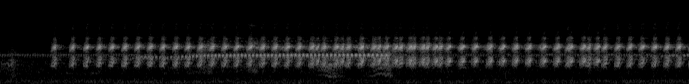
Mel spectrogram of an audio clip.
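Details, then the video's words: Pond tree frogs in North-East Italy on a mid-April night: after a half-second pause, dense fast croaking pulses start and run unbroken to the end, about four per second. A continuous mole cricket trill hums beneath them. "relaxing singing tree frogs in pond"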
